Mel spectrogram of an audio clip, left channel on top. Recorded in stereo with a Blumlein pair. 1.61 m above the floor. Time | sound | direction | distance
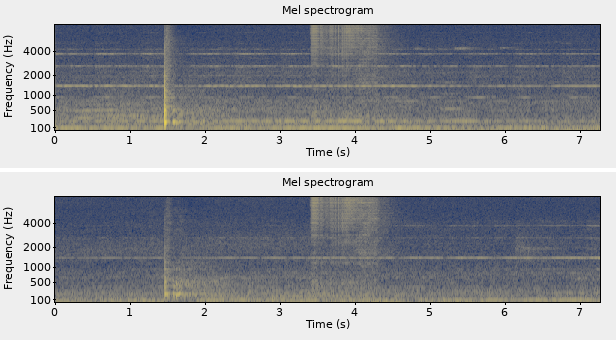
1.5 | a snare drum | 50° left | 1.3 m
3.4 | a squeak | 5° left | 3 m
